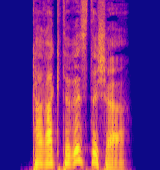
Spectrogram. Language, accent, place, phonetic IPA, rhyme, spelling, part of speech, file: German, Germany, Berlin, [kaʁaktəˈʁɪstɪʃɐ], -ɪstɪʃɐ, charakteristischer, adjective, De-charakteristischer.ogg
- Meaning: 1. comparative degree of charakteristisch 2. inflection of charakteristisch: strong/mixed nominative masculine singular 3. inflection of charakteristisch: strong genitive/dative feminine singular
